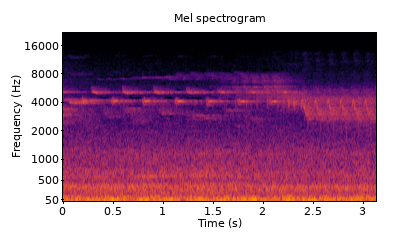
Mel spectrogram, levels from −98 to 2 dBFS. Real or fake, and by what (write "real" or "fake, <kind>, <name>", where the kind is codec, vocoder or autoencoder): real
